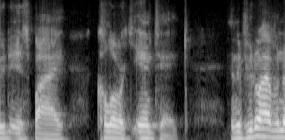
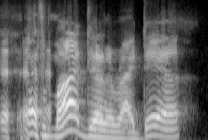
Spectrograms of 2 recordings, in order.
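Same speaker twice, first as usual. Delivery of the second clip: put-on Southern hillbilly voice, higher, louder; 5 semitones higher, 4 dB louder than usual. Joining a friend's imagined scene, speaker is imitating a Southern hillbilly. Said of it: "and the hillbilly's like".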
